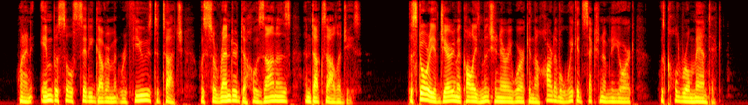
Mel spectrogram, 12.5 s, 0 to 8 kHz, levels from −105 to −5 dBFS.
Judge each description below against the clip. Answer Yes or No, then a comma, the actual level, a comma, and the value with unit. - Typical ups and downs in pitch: Yes, average, 3.2 semitones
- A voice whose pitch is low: Yes, low, 115 Hz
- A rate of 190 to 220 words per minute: No, average, 165 wpm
